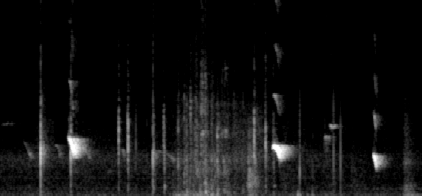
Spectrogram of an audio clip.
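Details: Chopi blackbird on its owner's hand in Mogi das Cruzes, São Paulo, Brazil, giving sharp clicks and a few loud, brief down-slurred whistled notes spaced about a second apart, with soft rustling between.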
